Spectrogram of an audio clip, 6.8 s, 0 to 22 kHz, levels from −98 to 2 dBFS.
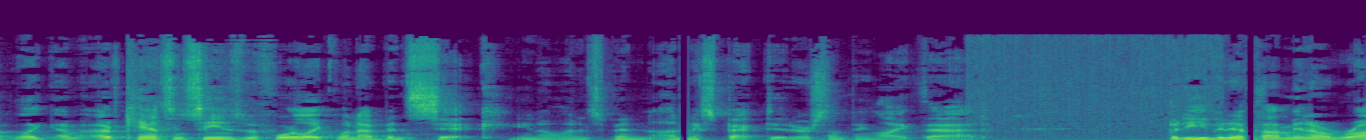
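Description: A speech clip with two separate faults. The first is corrupt frame muted, heard at 3.39 to 3.50 s and again at 6.23 to 6.32 s. Each is a hole of about a tenth of a second that cuts in abruptly, with each length pointing to one lost compressed frame. The decoder rejected the damaged frame and the player substituted silence. It differs from a network dropout with concealment because nothing is smeared or repeated to fill the gap, and timing carries on unchanged afterwards. The second is an unreliable data bit, from 4.83 to 6.11 s: a steady crackling fizz made of spikes all the same size, because one marginal data line flips a bit in a random share of samples. Unlike codec noise or clipping, it doesn't follow the loudness of the speech and continues through the pauses at an even level.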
